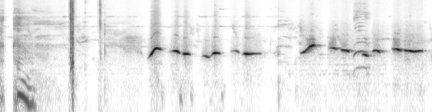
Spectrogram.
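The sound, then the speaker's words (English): Two birds whistling in two bursts of short, clear, mid-pitched notes, some rising and some falling, after a brief low squawk and a sharp click near the start. “Well, you're a couple of noisy birds, aren't you?”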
